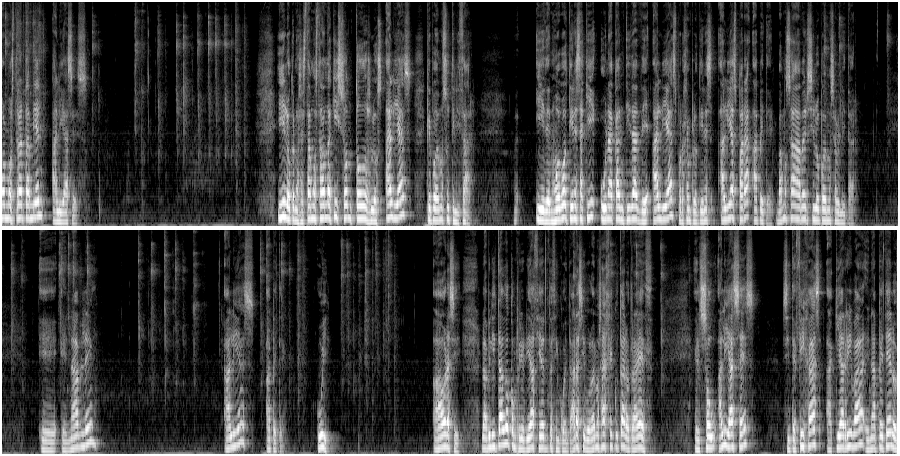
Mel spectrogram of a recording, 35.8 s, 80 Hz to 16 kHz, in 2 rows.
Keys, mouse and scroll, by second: 0.0-0.6 typing, 1.8 typing, 2.9-5.0 typing, 15.5 click, 16.8 ctrl+p, 17.8 ctrl+w, 18.1 ctrl+w, 18.9-21.4 typing, 21.7 Tab, 22.8-24.0 typing, 24.8 ctrl+p, 25.2-25.9 typing, 30.1 ctrl+p, 30.6 ctrl+p, 31.1 ctrl+p, 32.0 Return.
